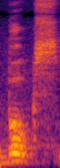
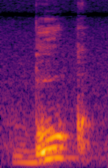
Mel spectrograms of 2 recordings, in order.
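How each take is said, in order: First: The name ends with an s sound. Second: The name ends without an s sound. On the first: The speaker calls it wrong. "I pronounced his uh, surname wrongly" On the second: The speaker calls it right. "the final S is not read"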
